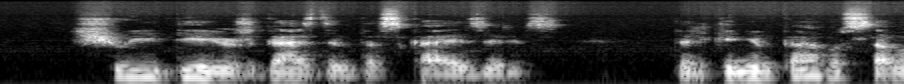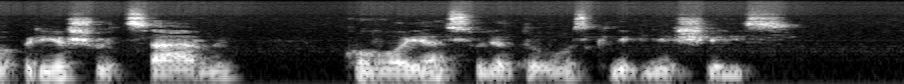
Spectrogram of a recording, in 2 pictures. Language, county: Lithuanian, Vilnius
